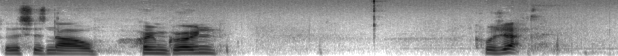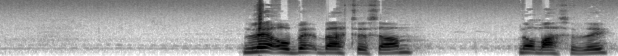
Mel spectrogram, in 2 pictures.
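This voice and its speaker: A man's voice: sits high, slow, long pauses, no room sound, muffled recording. A young man presenting a casual gardening vlog outdoors, explaining things and often thinking aloud. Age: young adult.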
